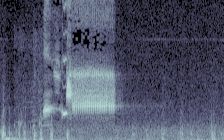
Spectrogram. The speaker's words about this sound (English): There is a circle of blackbirds just flying in a circle around the chessboard. Blackbirds? Yeah, blackbirds, and they're all squawking.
